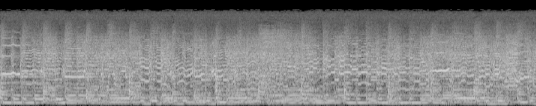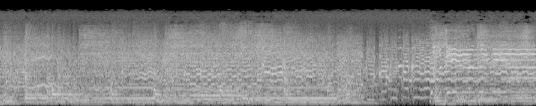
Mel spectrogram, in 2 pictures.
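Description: Live rock band playing: electric guitars, bass and drums. The music drops back briefly near the end, then the full band comes back in loudly.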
